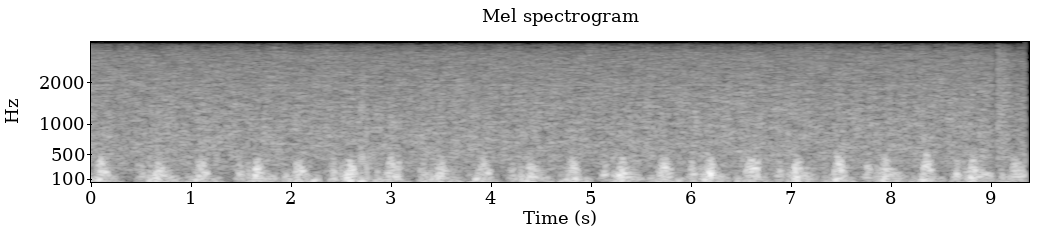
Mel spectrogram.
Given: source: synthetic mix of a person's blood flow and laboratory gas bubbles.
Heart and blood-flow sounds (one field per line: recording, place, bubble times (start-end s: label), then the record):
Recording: Doppler ultrasound of blood flow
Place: precordium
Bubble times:
2.70-2.89 s: bubbles
From the record:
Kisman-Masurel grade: 121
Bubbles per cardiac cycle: 1 to 2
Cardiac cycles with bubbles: 10 to 50%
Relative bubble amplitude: barely perceptible (0.100 to 0.250)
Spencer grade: 2 (many but less than half of the cardiac periods contain bubble signals, singularly or in groups)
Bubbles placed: only in the low amplitude regions of the cardiac cycle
